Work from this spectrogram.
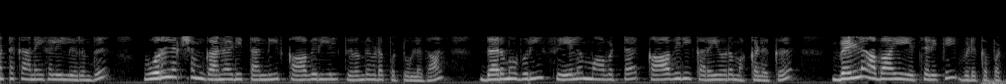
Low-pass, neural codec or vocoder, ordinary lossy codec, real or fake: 3.6 kHz; none; none; real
